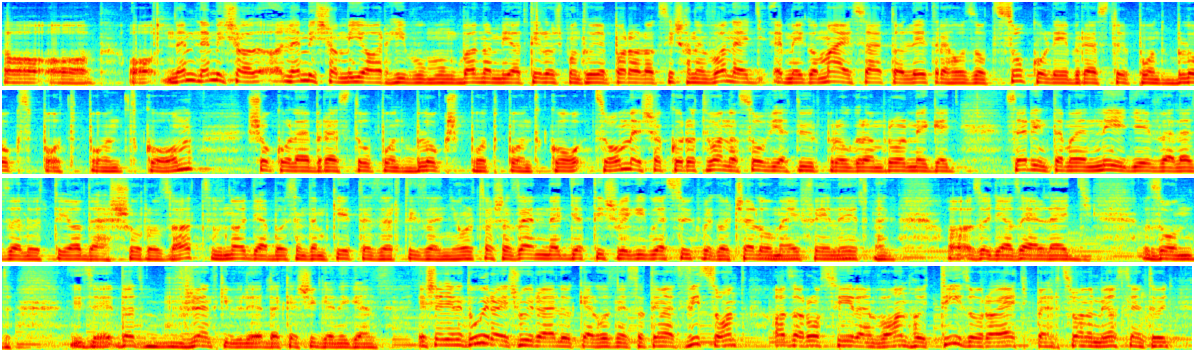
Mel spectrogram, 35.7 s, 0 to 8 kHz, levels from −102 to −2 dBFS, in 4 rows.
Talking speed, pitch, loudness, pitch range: 155 wpm, 140 Hz, -13 LUFS, 125-150 Hz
